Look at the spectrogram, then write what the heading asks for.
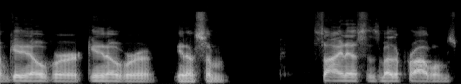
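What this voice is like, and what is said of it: Deep raspy voice. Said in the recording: “my deep voice. Please forgive my, my my raspy voice today.”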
